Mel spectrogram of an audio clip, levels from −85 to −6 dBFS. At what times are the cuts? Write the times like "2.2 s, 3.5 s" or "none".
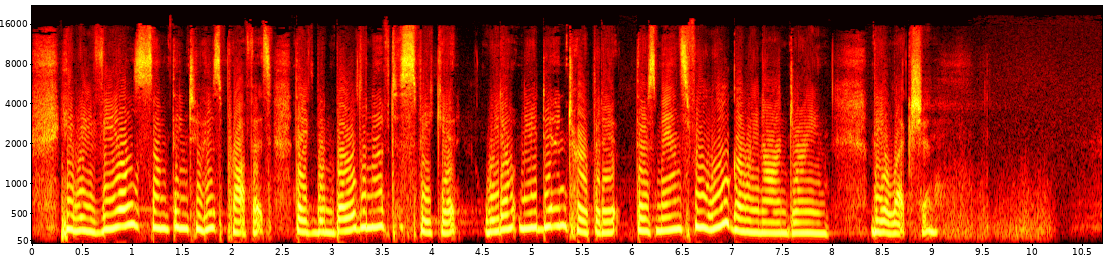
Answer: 5.9 s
